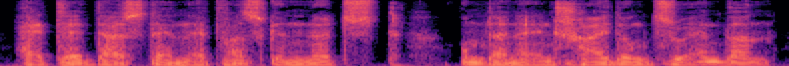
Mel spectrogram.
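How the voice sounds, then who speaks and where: A man reading an audiobook and voicing a bitter, scornful aging ruler who lashes out at his son, with a husky tone that drops into whispers. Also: sits low, measured pace, fairly bright tone, dry recording, muffled recording, heavily acted.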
